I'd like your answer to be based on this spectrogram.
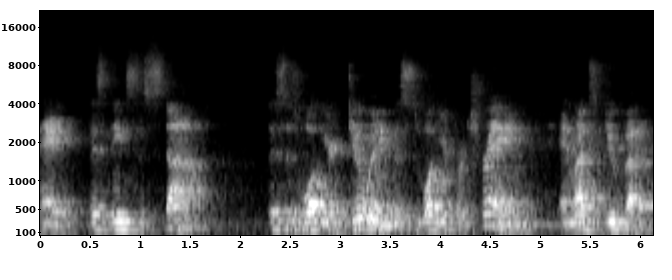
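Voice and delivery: ordinary talk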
